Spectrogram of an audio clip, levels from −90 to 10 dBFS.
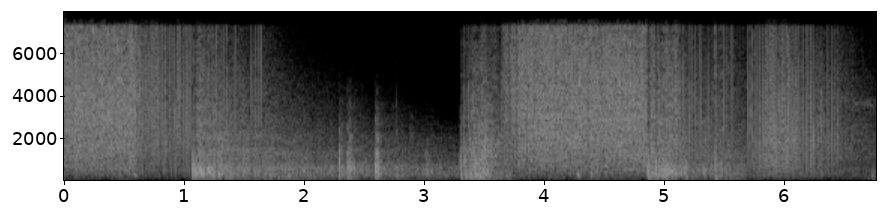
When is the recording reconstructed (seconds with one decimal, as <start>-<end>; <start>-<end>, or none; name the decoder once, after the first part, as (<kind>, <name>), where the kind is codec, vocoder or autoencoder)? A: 0.0-0.6 (vocoder, WaveNeXt); 2.9-5.1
